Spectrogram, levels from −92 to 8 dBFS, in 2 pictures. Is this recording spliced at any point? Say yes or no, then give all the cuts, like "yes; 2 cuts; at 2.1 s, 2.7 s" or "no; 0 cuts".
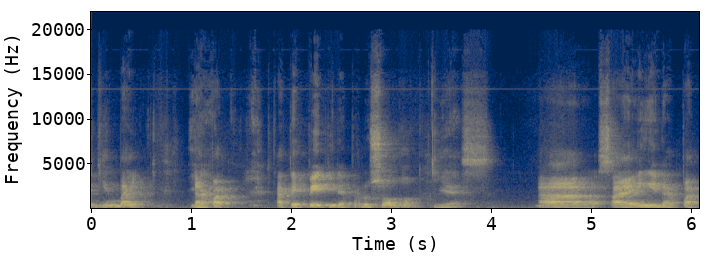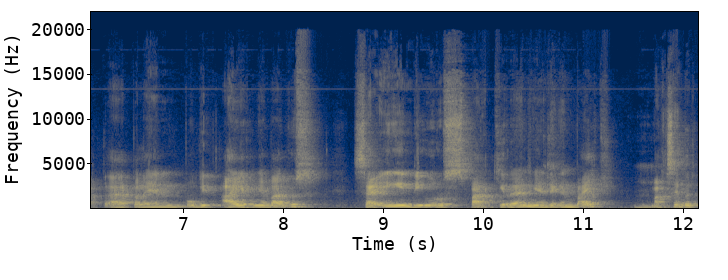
no; 0 cuts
